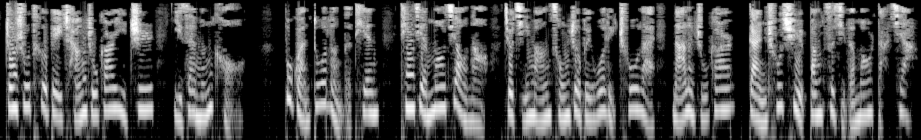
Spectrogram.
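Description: Mellow, husky memoir narrator. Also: mid-range voice, normal speed, no room sound. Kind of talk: reading a memoir aloud with background music. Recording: slightly muffled recording with faint music.

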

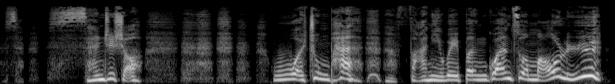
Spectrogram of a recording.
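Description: A woman's voice: a little high, animated, measured pace, no room sound, studio quality. A woman voicing a pompous, bullying middle-aged male magistrate in a storybook reading, blustering and stammering. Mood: bossy. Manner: blustering, shouting, stammering in panic.

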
